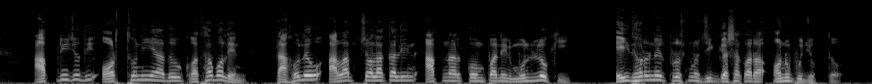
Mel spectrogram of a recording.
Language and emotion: Bengali, neutral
